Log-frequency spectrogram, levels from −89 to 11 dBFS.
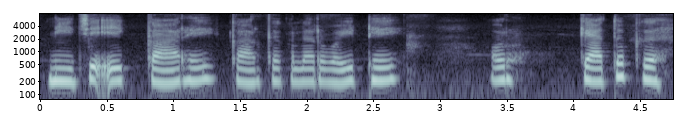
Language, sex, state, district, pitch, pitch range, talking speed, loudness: Hindi, female, Punjab, Kapurthala, 210 Hz, 200-220 Hz, 165 wpm, -17 LUFS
